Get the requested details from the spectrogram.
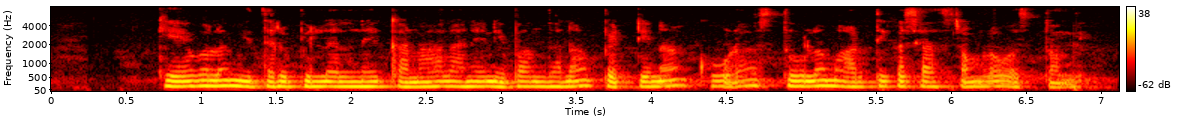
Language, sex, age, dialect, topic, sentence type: Telugu, female, 25-30, Central/Coastal, banking, statement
